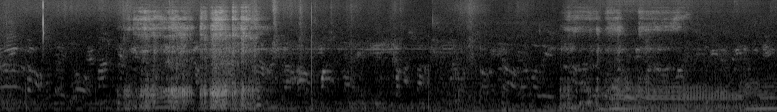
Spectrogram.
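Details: An adult father asleep gives rough, rattling snores, with music and room noise in the background: ordinary snoring.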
